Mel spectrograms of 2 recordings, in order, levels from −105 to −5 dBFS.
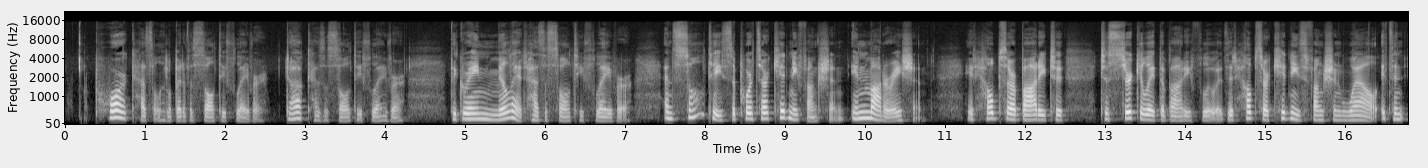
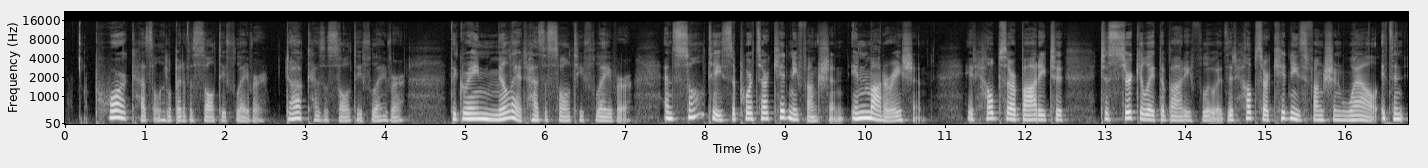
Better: second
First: thin; somewhat; fading below 450 Hz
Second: none

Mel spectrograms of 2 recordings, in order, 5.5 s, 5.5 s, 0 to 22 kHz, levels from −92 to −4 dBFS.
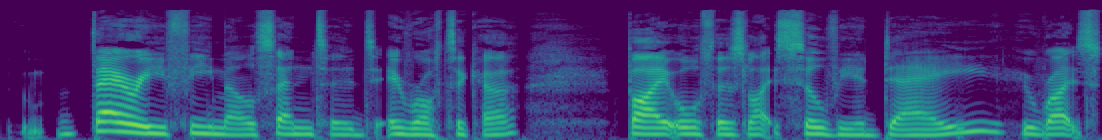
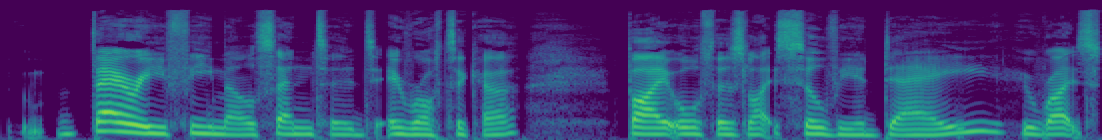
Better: neither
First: none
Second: none

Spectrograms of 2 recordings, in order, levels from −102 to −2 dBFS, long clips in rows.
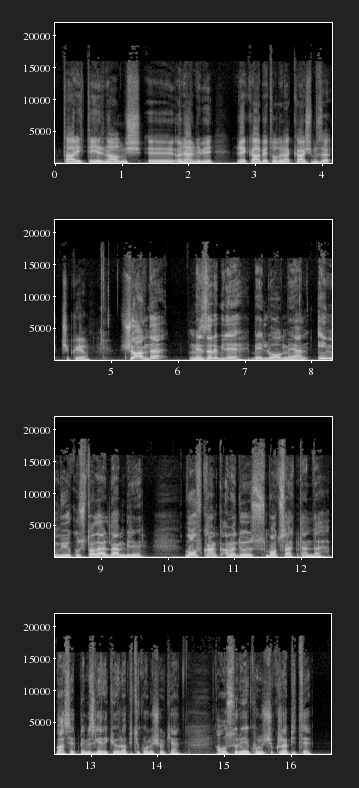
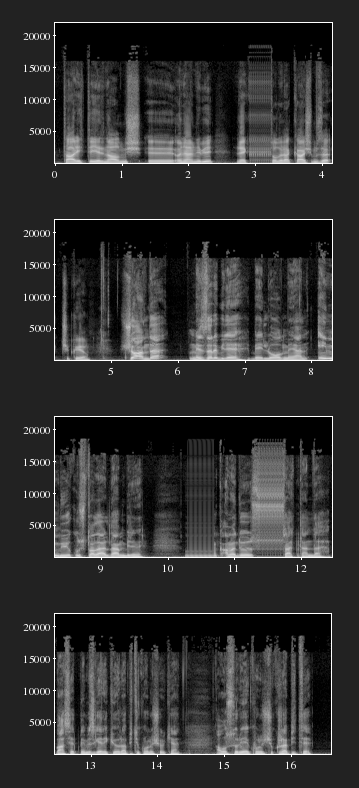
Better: first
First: none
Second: audio freezing; at 3 s, at 10 s and at 11 s

